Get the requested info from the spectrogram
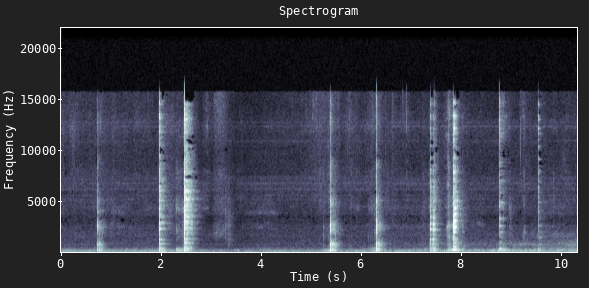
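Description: Table knife clinking and knocking against a plate while slicing through a fruit cake: about nine short, sharp clicks at uneven intervals, some in quick pairs.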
